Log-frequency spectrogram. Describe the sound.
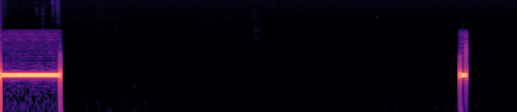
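A telephone line gives one steady ringing tone, then goes silent, and a very short tone blip comes near the end.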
